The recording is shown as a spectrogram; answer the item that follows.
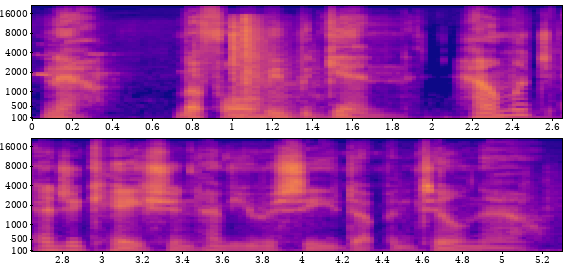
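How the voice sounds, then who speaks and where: A man's voice: low-pitched, expressive, normal speed, slight background noise. A man voicing a cold, strict royal professor of magic, stern and clipped, with dry, condescending remarks in an ASMR roleplay.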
